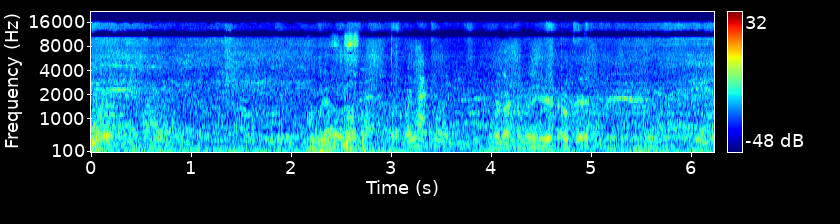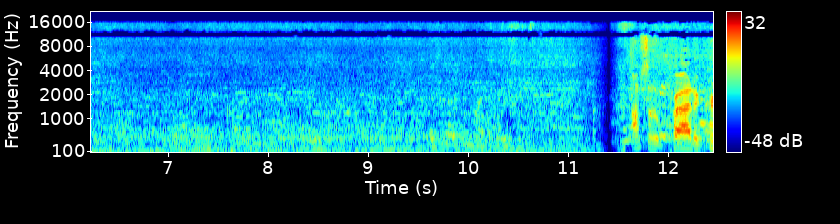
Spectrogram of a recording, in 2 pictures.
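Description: Many voices murmur and chatter in a large echoing hall.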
